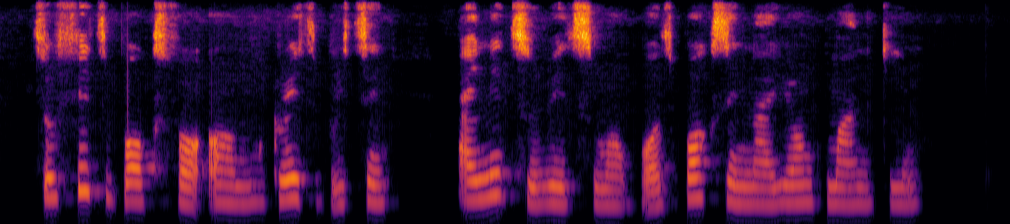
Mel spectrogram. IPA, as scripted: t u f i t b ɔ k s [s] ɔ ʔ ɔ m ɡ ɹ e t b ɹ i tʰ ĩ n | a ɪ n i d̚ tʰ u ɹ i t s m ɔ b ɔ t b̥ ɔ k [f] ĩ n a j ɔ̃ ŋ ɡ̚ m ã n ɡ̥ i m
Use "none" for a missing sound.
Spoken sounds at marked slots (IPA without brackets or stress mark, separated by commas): f, s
